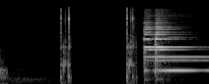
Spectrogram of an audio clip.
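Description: Subscribe-button animation sound effect: two short clicks, then a bell ding about a second and a half in that rings on and fades.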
